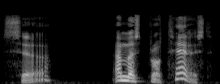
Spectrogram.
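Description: A man's voice: fairly high pitch, wildly swooping pitch, slow, a bit bright, no room sound, studio quality, voice pushed up, heavily acted. A man voicing a stiff, formal male manservant guarding his master. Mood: stern.

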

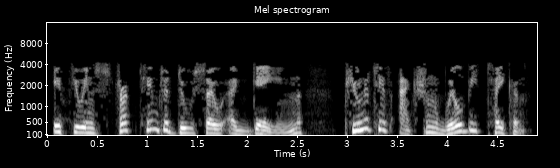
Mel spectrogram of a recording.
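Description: A man voicing a cool, condescending aristocratic ruler with a slow drawl. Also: a little high, wildly swooping pitch, slightly rough, dry recording, pitched above the performer's own voice, exaggerated voice. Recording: dry, phone-like narrow band.

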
